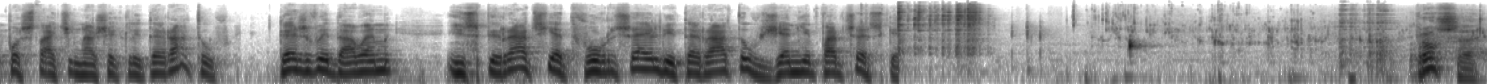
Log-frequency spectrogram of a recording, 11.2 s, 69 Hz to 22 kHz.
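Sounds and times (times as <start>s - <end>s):
speech: 0.0s - 7.0s, 10.6s - 11.1s
still water pouring into a glass: 8.0s - 11.1s
glass clinking: 8.5s - 10.9s.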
